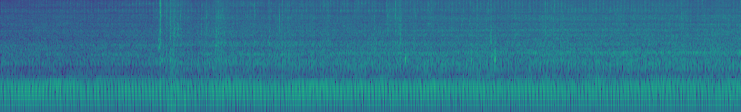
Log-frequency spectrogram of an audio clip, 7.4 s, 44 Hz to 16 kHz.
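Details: Yard Machines 22-inch snow blower after carburetor cleaning (gas left in it at least two years), choke off at full throttle on test run: steady, even drone holding pitch without hunting or sputtering; normal running.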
